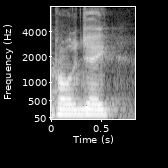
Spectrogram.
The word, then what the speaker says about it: Protege: it's Protege, like, J, just like that, like, you get, I don't give a fuck if you even say J, just straightforward, that sounds close enough, but it's not Prodigy.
